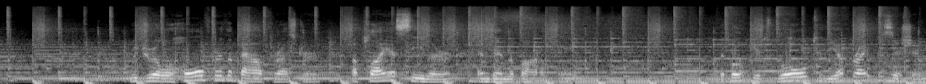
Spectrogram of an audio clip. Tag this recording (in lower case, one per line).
music
speech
